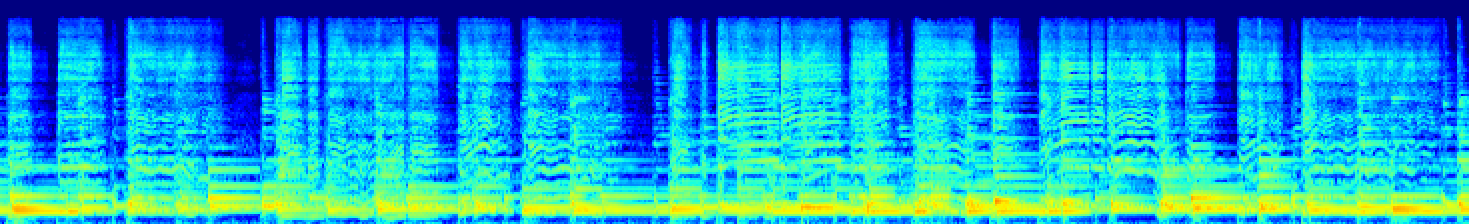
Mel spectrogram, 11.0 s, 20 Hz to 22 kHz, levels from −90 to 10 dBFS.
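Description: From 5.53 to 7.13 s, the signal was likely picked up a second time through a slower path, or two misaligned copies were kept in an edit, which produces a doubled audio track. A second full-band copy, at roughly the same level as the original, follows about half a second behind. It carries no reverb tail or room colouring, so it sounds like a flat, exact repeat. It enters and drops out abruptly at those two times.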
